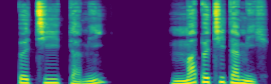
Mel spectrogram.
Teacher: Ou encore « mon petit ami » liaison obligatoire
